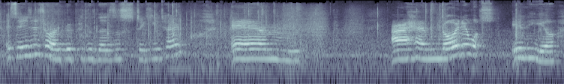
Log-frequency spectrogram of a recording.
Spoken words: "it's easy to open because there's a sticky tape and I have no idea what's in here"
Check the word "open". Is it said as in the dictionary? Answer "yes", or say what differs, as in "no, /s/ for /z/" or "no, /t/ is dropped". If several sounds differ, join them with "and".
no, /b/ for /p/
